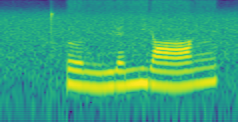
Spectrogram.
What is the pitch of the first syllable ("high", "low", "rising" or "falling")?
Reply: low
